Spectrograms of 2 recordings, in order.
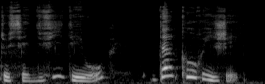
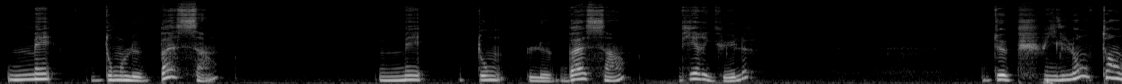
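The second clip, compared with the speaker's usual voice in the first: dictée. Shown as a demonstration. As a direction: lecture lente de dictée, ponctuation dite. Dictée read slowly with punctuation. (voix de dictée scolaire)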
